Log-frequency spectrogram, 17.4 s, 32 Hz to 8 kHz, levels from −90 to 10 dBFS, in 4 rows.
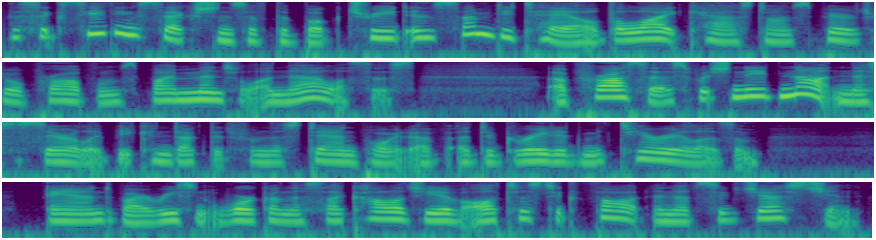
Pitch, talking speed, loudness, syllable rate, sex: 195 Hz, 155 wpm, -21 LUFS, 5.0 syllables/s, female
